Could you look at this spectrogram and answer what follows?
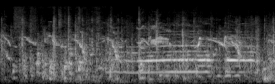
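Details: Chickens in a coop at a food tray while young birds eat: mixed clucks and a drawn-out, level, nasal squawk over scattered high cheeping.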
